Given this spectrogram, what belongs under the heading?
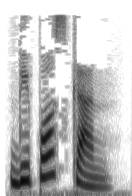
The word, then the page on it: diposkan: indonesian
